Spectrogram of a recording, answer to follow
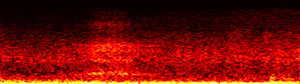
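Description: A motor vehicle engine idling with a steady low rumble.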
